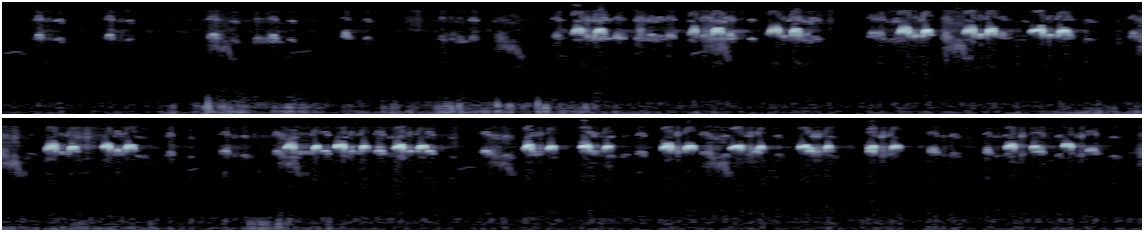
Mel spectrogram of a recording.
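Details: Sprague's pipit at its nest, bringing food to its young: short, high, sharp chips, single and doubled, repeated at an uneven quick pace. Sparse at first, then steady. A faint low rustle early on.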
